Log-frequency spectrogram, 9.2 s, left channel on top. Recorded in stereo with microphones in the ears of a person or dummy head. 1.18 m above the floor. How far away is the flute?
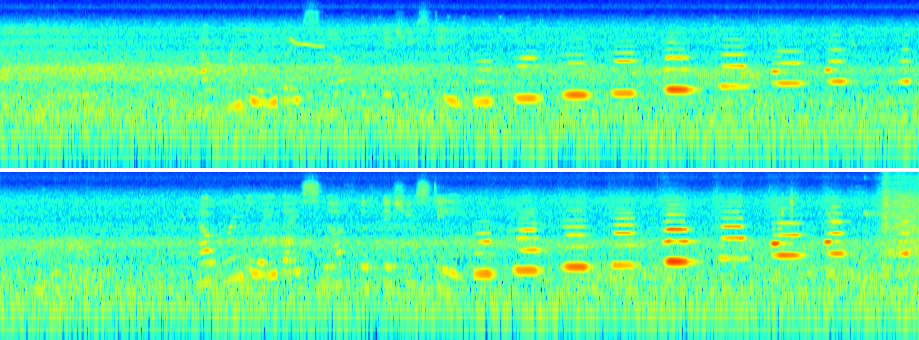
About 0.6 m.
